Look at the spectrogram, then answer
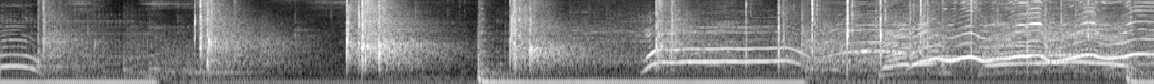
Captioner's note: cheers and applause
